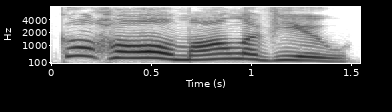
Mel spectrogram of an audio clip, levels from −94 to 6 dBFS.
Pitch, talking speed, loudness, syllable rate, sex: 265 Hz, 195 wpm, -14 LUFS, 3.5 syllables/s, female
